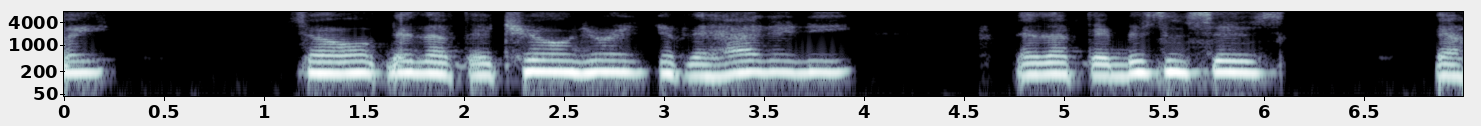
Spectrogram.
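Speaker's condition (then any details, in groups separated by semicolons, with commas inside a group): Myasthenia gravis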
